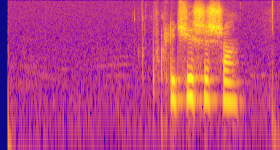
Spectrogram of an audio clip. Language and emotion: Russian, neutral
